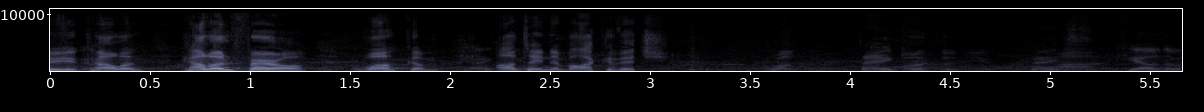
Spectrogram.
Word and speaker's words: Ante Novakovic: a prompter do you Colin Colin Farrell welcome alte novakovich welcome thank you thank you with the pronunciation there man you killed it well you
